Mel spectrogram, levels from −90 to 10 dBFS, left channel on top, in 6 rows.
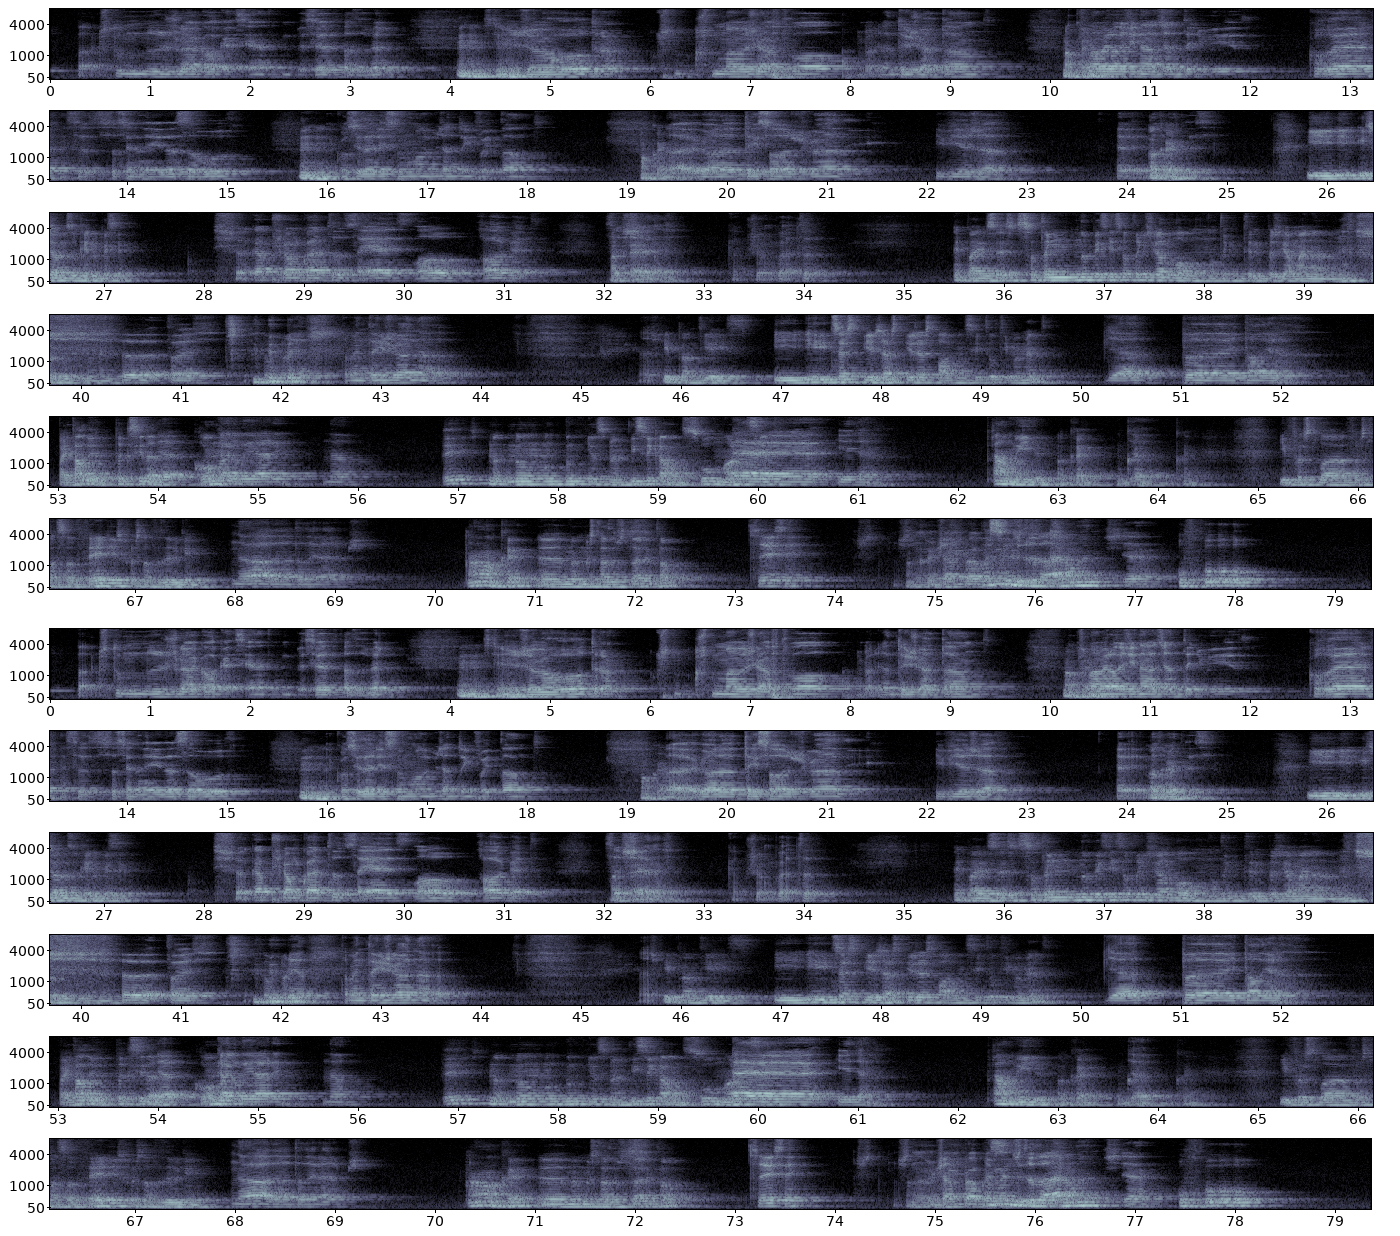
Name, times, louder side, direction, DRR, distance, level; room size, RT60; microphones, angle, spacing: voice 1, 0.3-3.3 3.6-4.1 4.4-5.7 6.1-7.7 8.1-9.3 9.8-12.0 12.6-15.1 15.5-15.7 16.1-18.0 18.8-21.3 22.1-22.9 23.9-24.8 28.1-31.2 31.6-31.8 32.0-32.7 33.2-34.1 34.7-34.9 39.5-41.3 41.8-42.3 42.6-43.6 44.4-45.0 45.6-45.8 50.2-50.6 51.0-52.3 54.0-54.2 54.6-55.3 55.6-55.9 59.7-61.3 63.7-63.9 68.0-69.3 71.9-72.1 73.1-73.6 74.2-77.1, right 2 dB, 25° right, 3 dB, 0.4 m, -28 dB
voice 2, 4.1-4.7 10.1-10.4 15.7-16.0 19.1-19.4 24.2-24.5 25.5-27.2 32.0-32.6 35.5-40.3 41.4-42.5 45.8-46.6 46.9-49.6 53.0-54.0 54.4-54.7 56.8-60.1 62.3-63.3 63.6-63.9 64.3-64.4 64.8-67.6 70.3-72.4 74.7-76.6 77.4-78.1, left 1 dB, 90° left, 0 dB, 0.9 m, -26 dB
3.4 x 2.3 x 4.0 m, 1.0 s
head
